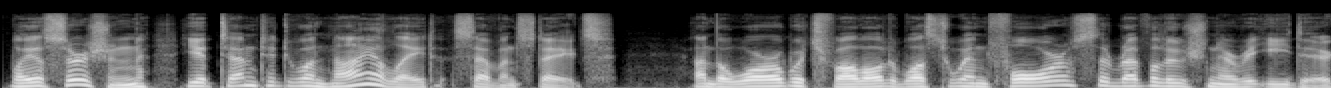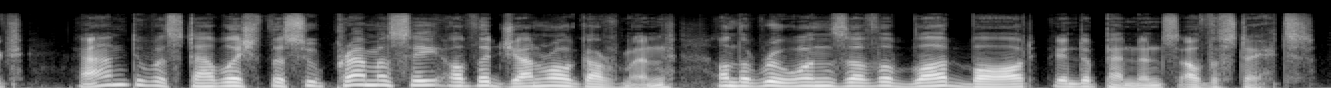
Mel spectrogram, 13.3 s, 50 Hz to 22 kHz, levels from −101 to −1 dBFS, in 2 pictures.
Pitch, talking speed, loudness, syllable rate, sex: 140 Hz, 175 wpm, -18 LUFS, 6.1 syllables/s, male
